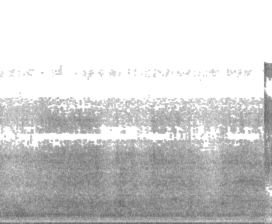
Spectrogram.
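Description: Steady low drone of an engine on the tree-clearing machinery, with an even rushing hiss above it.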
